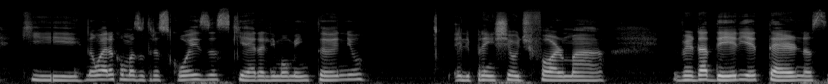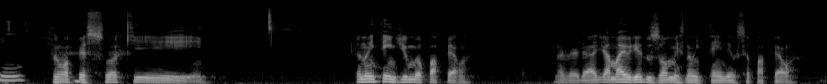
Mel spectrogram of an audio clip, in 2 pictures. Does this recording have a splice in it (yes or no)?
yes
